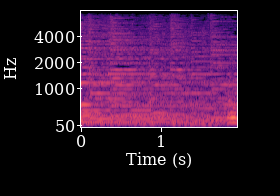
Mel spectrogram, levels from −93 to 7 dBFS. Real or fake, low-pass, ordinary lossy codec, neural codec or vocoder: real; 7.2 kHz; AAC, 48 kbps; none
